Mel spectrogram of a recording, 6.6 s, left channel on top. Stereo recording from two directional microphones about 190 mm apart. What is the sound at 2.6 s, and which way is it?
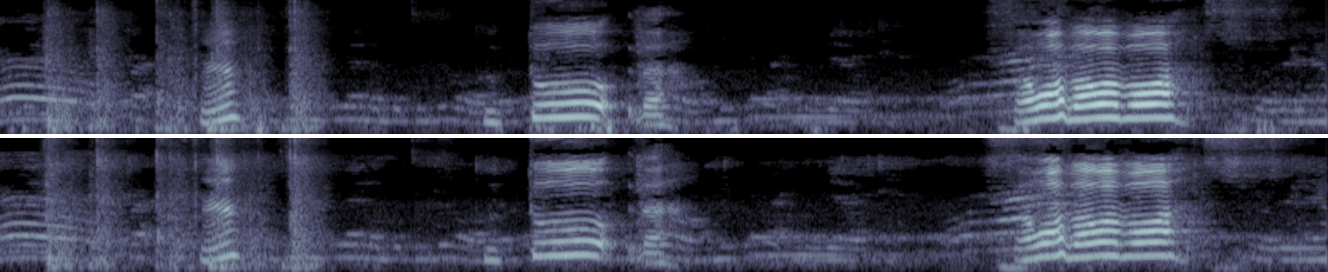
Speech, 35° left (ahead or behind).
